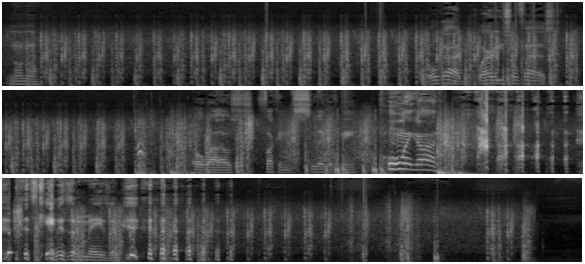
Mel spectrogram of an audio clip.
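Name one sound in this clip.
Quick footsteps patter across snow.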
